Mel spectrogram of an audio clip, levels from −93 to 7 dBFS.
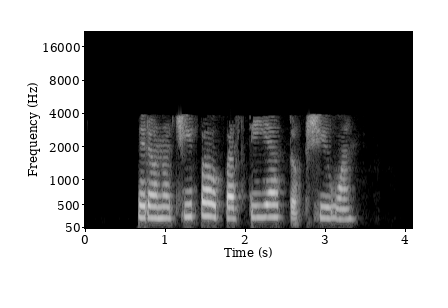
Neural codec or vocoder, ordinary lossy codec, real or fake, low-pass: codec, 24 kHz, 6 kbps, HILCodec; AAC, 16 kbps; fake; 7.2 kHz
